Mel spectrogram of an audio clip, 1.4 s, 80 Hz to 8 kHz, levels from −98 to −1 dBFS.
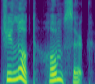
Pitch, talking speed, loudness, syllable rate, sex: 225 Hz, 125 wpm, -16 LUFS, 5.1 syllables/s, female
